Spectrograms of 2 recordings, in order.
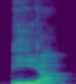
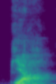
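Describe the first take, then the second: First: The i is a separate, stressed vowel. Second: The i glides quickly into the a. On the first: The speaker calls it right. "it's pia, the stress is on I" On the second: The speaker calls it wrong. "here's not pia"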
